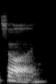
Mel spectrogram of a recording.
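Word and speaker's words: çay: Turkish tea is called chai, Cay, and they pronounce it chai.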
